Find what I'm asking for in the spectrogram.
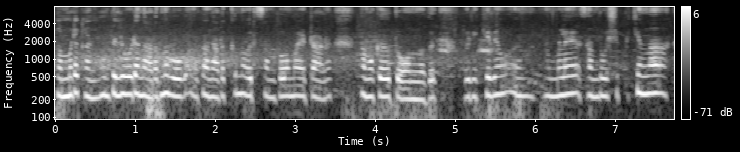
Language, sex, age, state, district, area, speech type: Malayalam, female, 30-45, Kerala, Kollam, rural, spontaneous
